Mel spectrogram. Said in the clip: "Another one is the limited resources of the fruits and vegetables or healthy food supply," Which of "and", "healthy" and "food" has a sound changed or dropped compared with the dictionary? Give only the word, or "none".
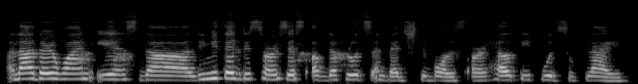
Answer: healthy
